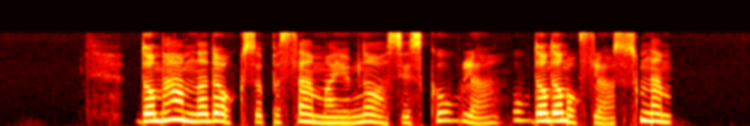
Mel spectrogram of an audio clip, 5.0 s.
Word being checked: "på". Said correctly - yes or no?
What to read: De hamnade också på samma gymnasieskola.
yes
